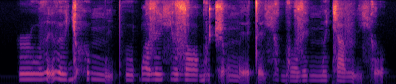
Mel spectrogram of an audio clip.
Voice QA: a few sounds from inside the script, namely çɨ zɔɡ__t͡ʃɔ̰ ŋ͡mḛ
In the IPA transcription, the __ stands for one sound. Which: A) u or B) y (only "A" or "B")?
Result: A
